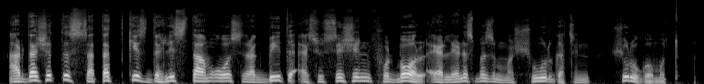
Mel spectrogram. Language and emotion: Kashmiri, neutral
